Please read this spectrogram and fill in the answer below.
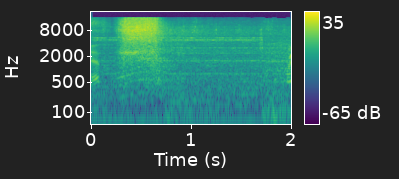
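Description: Pit-stop work on a Porsche GTE race car: a short hissing burst from a pneumatic air tool about half a second in, then a low steady engine note that comes in near the end.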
